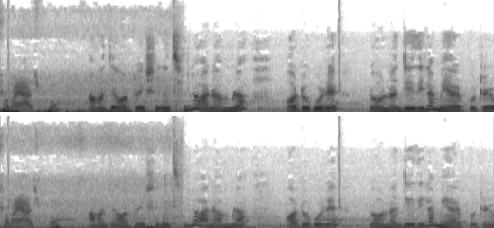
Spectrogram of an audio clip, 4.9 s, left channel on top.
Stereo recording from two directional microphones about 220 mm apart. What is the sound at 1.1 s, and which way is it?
A woman's voice, 15° left (ahead or behind).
